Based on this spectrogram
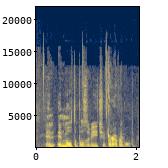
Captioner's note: none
